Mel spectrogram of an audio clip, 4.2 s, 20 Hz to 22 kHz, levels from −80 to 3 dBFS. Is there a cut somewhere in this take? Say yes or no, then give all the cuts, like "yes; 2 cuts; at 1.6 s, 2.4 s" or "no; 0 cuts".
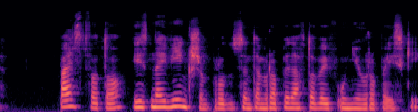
no; 0 cuts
